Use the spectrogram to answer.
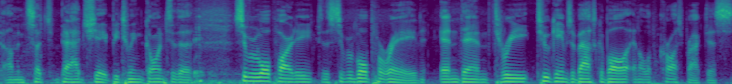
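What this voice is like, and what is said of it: Worn-out, strained voice. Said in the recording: “I'm sorry about my voice again today ... Like, I can't talk anymore.”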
